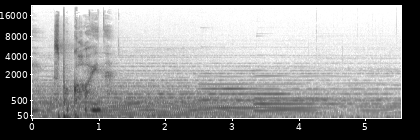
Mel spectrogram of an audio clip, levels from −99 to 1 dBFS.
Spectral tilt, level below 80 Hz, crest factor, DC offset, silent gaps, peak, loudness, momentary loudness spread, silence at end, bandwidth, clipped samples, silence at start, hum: -4 dB/octave; -44 dBFS; 28 dB; under 0.1%; none; -4 dBFS; -32 LUFS; 21 LU; 0 s; over 20 kHz; under 0.1%; 0 s; none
